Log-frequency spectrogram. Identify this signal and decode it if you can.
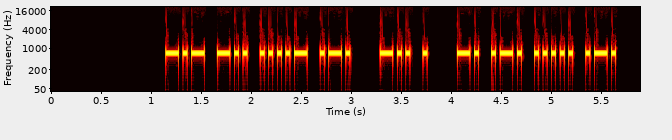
Morse code, heard as a keyed tone, about 27 wpm, 700 Hz. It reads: KD4R DE NR5R
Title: USA Callsign DE Callsign - 4 Characters - 28wpm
